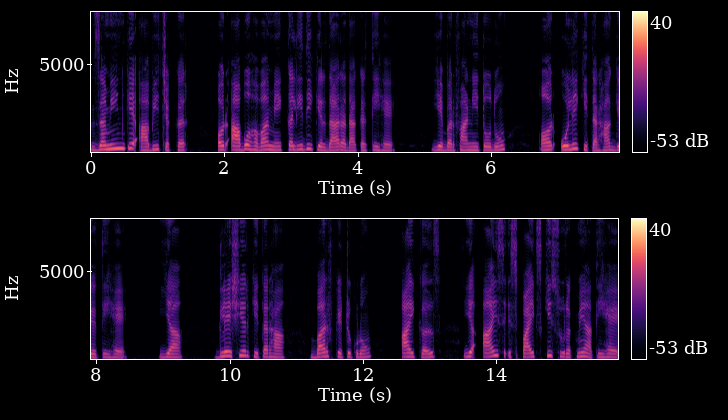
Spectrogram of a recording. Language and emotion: Urdu, neutral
